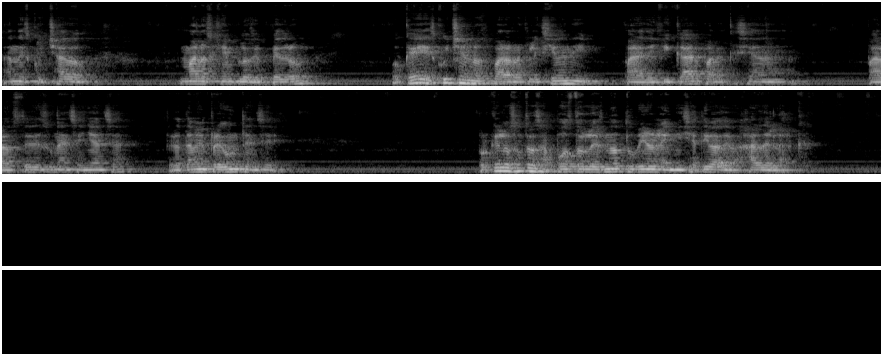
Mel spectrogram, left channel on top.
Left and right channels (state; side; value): silent; right; digital silence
